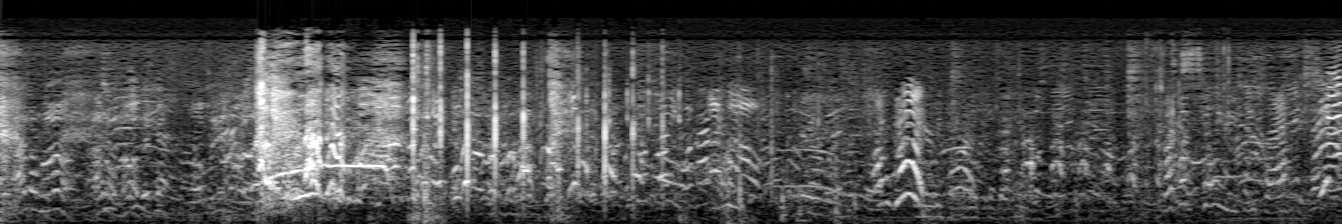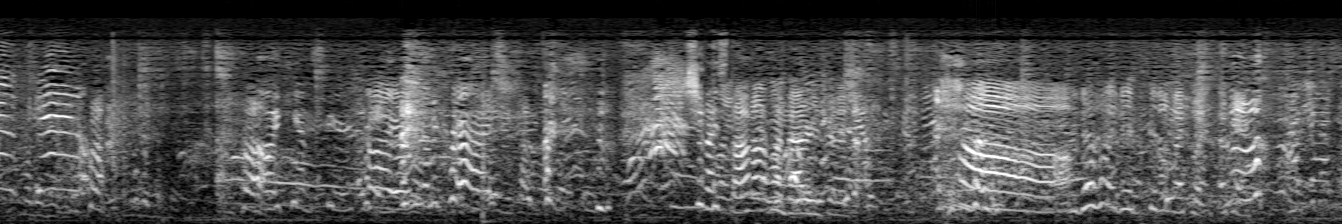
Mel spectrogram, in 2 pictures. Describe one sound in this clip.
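A crowd of adults and children chatter nearby outdoors.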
